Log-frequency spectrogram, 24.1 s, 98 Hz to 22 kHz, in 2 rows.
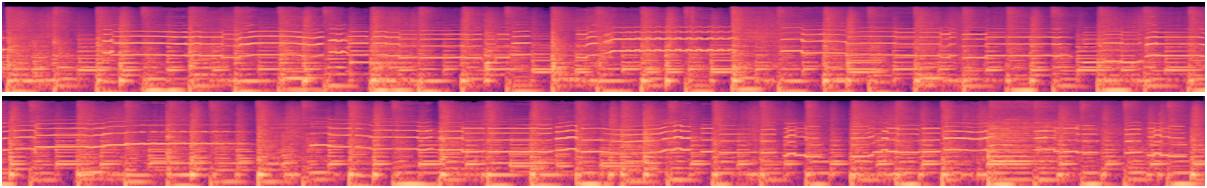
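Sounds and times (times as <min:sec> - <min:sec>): bass line: 0:00.0 - 0:24.0
drums: 0:00.0 - 0:24.0
jazz horn melody: 0:00.0 - 0:24.0.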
